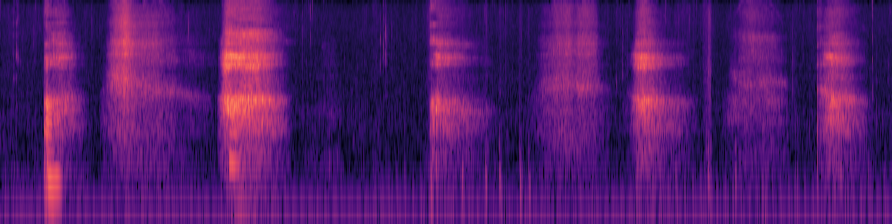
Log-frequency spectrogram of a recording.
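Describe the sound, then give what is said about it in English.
Heavy gasping for air while recovering after an orgasm, with about six loud, breathy gasps and exhales arriving every couple of seconds, unhurried, with no talking in between. “And I'm still gasping for air.”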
